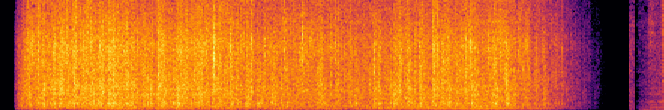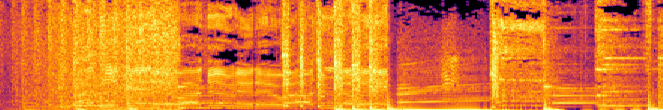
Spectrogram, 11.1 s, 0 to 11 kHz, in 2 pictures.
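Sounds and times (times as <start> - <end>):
heavy rain on windscreen: 0.1 - 5.0.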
